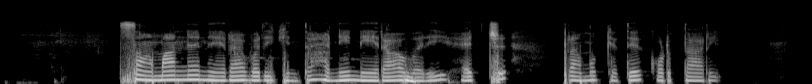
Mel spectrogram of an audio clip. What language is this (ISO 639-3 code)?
kan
